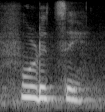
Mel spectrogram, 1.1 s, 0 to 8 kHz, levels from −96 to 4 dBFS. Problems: none marked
